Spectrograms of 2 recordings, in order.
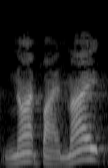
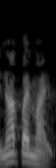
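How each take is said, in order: First: Very slow, drawn-out, loud recitation; slow and loud, each word held; leading group reading. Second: Said in the usual way. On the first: Shown as a demonstration. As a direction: stretch it out so a congregation can read along. Leads congregation reading aloud together.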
